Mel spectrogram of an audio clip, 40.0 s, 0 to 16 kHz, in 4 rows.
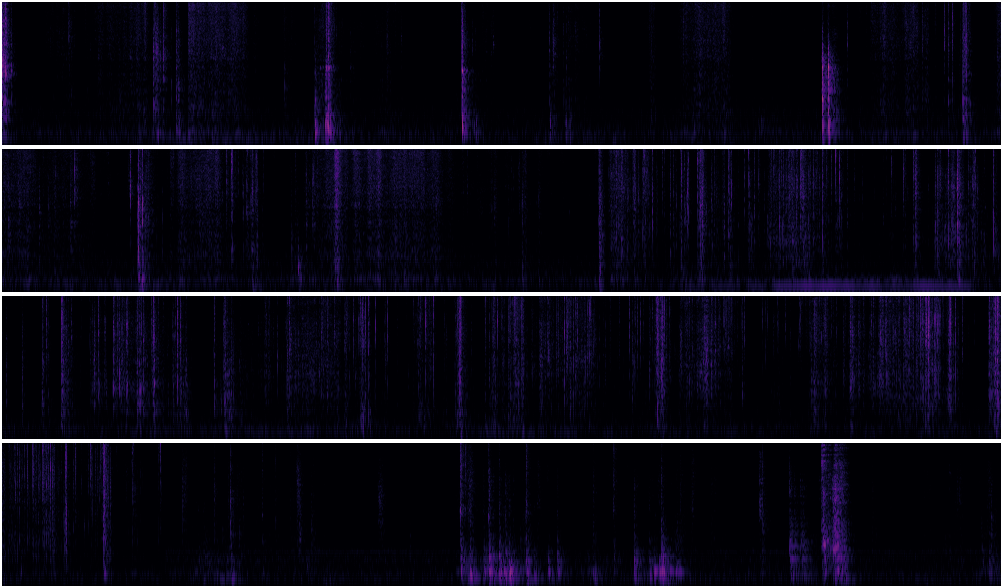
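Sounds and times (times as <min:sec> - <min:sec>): material crinkling and rustling: 0:04.8 - 0:31.7.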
